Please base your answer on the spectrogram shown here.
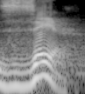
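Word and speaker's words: זֵר: So it says the lashon zer. Okay, and that's how we pronounce it. But if there had been no vowels, you would have said zar.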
